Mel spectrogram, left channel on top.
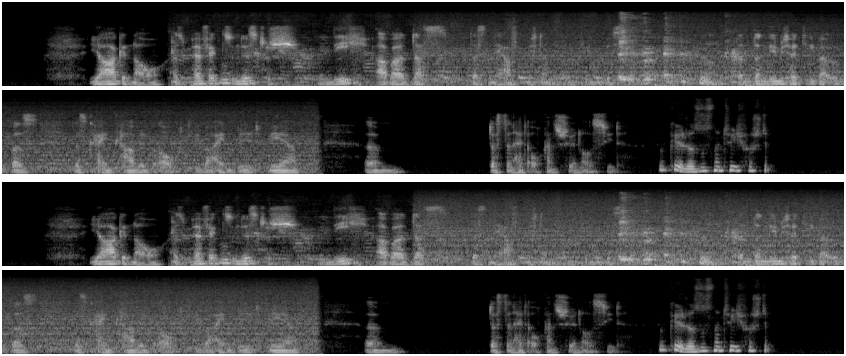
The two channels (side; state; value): both; normal; correlation 0.81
